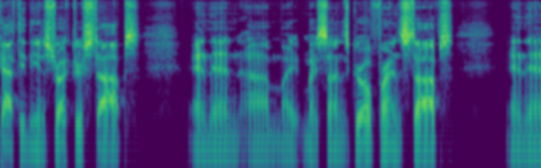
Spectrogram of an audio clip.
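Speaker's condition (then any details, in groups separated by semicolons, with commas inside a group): No condition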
